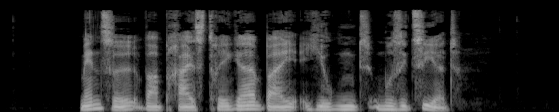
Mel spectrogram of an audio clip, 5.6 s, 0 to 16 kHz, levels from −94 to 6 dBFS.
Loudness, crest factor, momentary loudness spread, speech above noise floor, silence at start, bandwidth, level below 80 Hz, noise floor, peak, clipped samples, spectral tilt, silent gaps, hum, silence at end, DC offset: -29 LUFS; 20 dB; 6 LU; 59 dB; 0.8 s; 11.5 kHz; -50 dBFS; -88 dBFS; -10 dBFS; under 0.1%; -4 dB/octave; none; none; 1 s; under 0.1%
